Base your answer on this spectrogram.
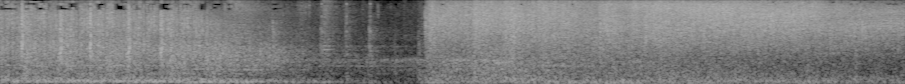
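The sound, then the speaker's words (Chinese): Naval gunfire and shell explosions from the video game Battle Stations: Midway during a Battle of the Java Sea mission: a loud, continuous rumbling wash of blasts that dips briefly midway and then surges back with no voices. “他开炮了，有命中，好的，再来， 鱼雷先发掉，他转向了。”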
